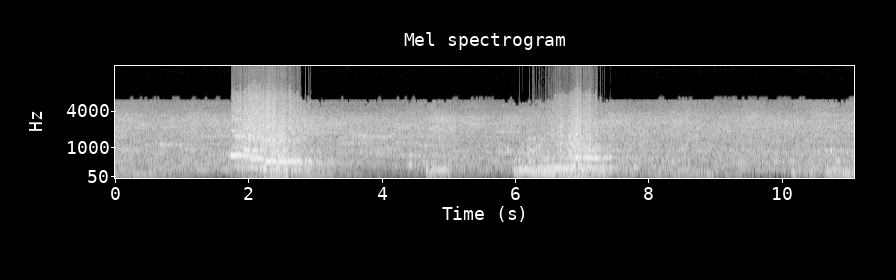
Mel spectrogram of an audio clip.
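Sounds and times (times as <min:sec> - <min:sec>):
loud vocal shout: 0:01.7 - 0:03.0.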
